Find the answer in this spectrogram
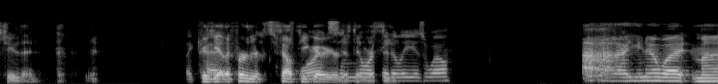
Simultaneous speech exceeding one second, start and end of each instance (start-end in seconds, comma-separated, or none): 2.0-4.0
